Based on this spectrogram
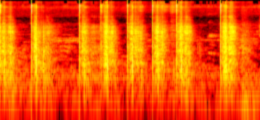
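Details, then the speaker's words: Suzuki Smash motorcycle that won't electric-start. Pressing the button gives only sharp single clicks about two per second with no motor spin: the relay and bendix work but the starter motor is dead. "Tapi kalau enggak ada suara cesen-cesen Cuman cetak cetek cetak cetek itu itu Berarti dinamonya rusak"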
